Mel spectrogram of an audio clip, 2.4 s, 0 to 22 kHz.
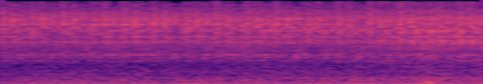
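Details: Jaguar XJ6 daily driver after a new distributor, snugged cap and coolant top-up, idling about five minutes to warm up with no leaks after an earlier bad misfire: a steady, even low rumble, a normal idle.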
